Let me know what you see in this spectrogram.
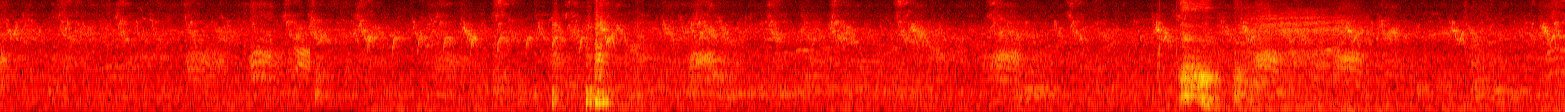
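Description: Birds chirping repeatedly in short high calls, with two brief, louder knocks about six seconds apart.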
